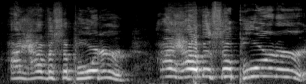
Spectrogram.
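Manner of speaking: very high, overjoyed exclamation building to a shout; ecstatic. Acted. Son learning his mom believes in him, ecstatic. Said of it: "He's excited".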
